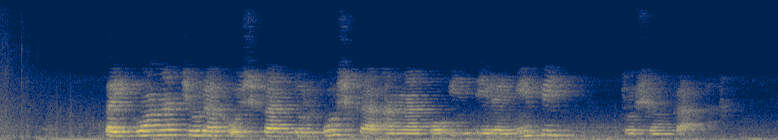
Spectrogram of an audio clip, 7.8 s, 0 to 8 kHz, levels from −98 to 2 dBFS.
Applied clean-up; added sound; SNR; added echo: none; Thunder; 17 dB; reverberation time 0.6 s.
